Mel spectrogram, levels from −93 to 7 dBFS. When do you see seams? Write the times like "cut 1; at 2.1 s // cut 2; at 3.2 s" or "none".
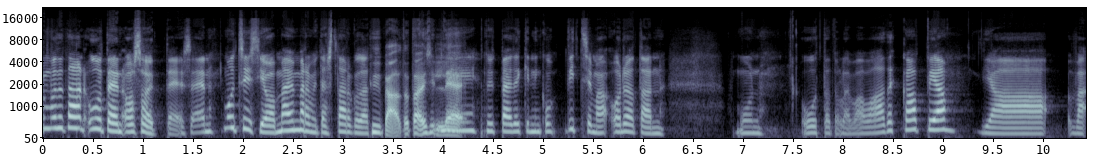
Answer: cut 1; at 1.8 s // cut 2; at 3.3 s // cut 3; at 4.4 s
